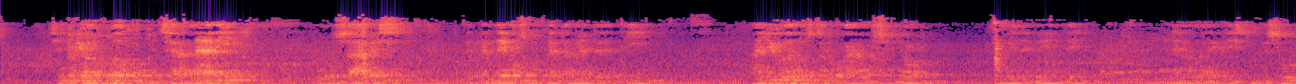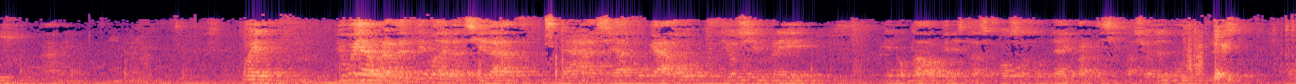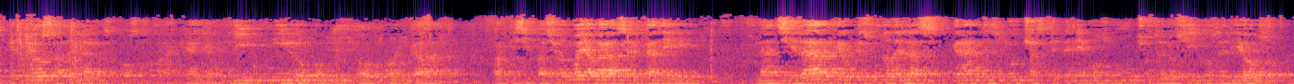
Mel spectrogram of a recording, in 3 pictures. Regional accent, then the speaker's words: Oklahoma, United States; Yo propiamente soy de Oklahoma, de Estados Unidos

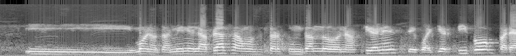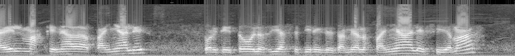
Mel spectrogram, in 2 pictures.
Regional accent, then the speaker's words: Quilmes, Buenos Aires Province, Argentina; Sí, las tres somos de Quilmes.

